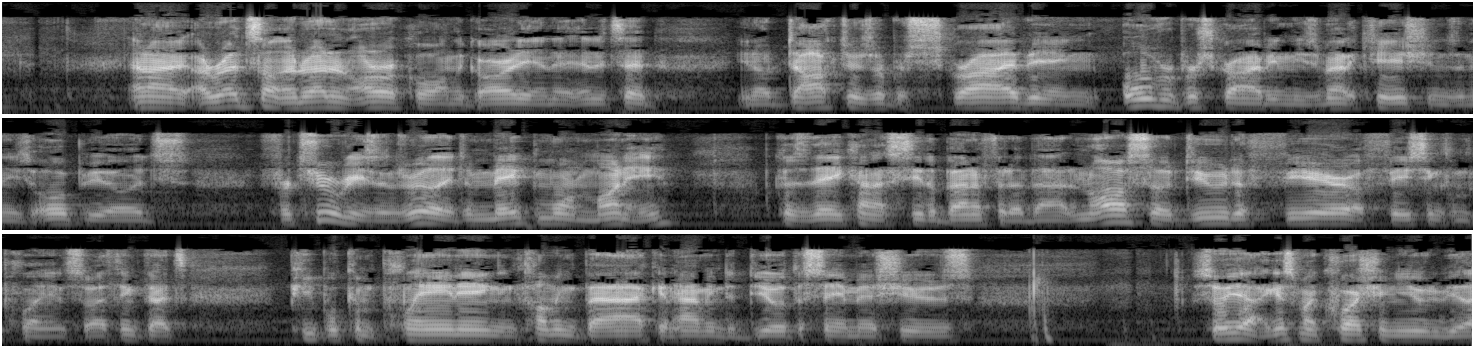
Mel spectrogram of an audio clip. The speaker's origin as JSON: {"language": "English", "region": "Pennsylvania", "country": "United States", "said": "where I'm from, and I'm from Pennsylvania"}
